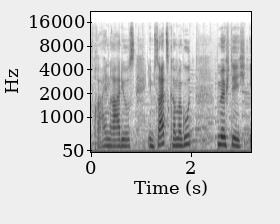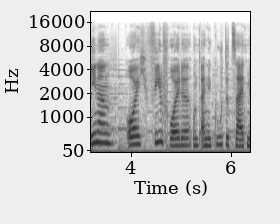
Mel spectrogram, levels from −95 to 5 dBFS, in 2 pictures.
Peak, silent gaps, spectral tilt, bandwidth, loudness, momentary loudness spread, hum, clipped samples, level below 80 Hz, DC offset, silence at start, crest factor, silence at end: -4 dBFS; none; -5 dB/octave; 15.5 kHz; -21 LUFS; 10 LU; none; under 0.1%; -46 dBFS; 2%; 0 s; 16 dB; 0 s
